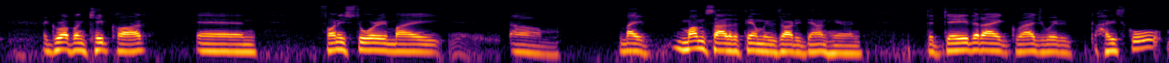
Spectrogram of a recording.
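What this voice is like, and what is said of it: Massachusetts accent. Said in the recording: “I'm originally from Massachusetts. You could probably tell from my accent”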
